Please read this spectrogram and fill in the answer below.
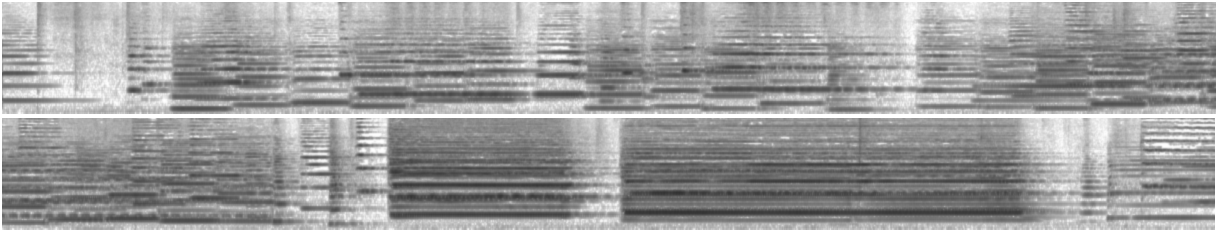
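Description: Contemporary chamber music played live by flute, bass clarinet and violin: a run of short low notes stepping up and down, then two long, loud held notes near the end.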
